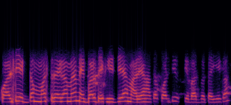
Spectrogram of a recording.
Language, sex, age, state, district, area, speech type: Hindi, female, 18-30, Uttar Pradesh, Prayagraj, urban, conversation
